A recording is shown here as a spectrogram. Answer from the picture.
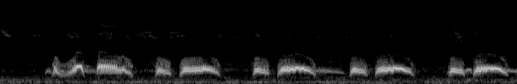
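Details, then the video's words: Spotted dove used as a decoy in a bird trap, giving low hollow coos in short two-part phrases, repeated about every second, steady and close. "The Sound Of the dove"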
